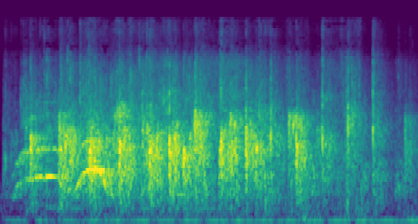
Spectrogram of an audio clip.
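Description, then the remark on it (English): A crowd breaks into sustained applause, dense overlapping claps filling the whole stretch at a steady loud level, with a few faint cheers or voices rising within it. “Round of applause for that kid.”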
